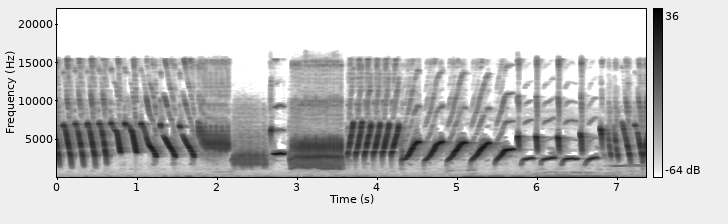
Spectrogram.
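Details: Female canary luring males with song: quick falling sweeps, buzzy rolls, a short held whistle, rising swept notes and clipped chirps, varied and continuous, with a faint low hum partway through.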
